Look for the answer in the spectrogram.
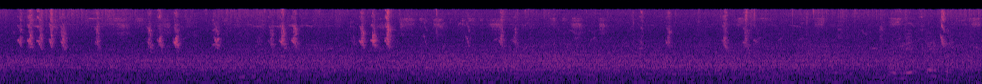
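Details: Redpolls that arrived for the winter, giving short, high, twittering chirps in quick clusters every second or two, over a constant broad hiss of background noise.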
